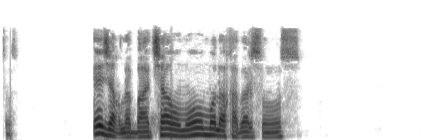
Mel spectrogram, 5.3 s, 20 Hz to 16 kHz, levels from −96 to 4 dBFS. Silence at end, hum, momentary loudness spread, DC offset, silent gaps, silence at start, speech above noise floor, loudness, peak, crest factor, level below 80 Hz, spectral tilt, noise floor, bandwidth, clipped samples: 1.6 s; none; 12 LU; under 0.1%; none; 0.05 s; over 74 dB; -16 LUFS; -2 dBFS; 18 dB; -54 dBFS; -6 dB/octave; under -90 dBFS; 7.8 kHz; under 0.1%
